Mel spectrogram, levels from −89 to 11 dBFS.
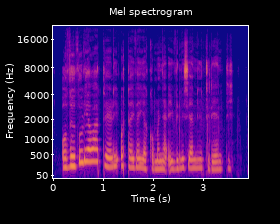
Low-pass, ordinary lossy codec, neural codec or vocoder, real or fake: none; none; none; real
